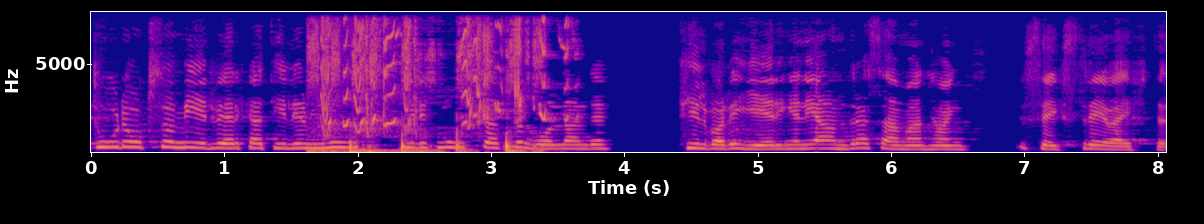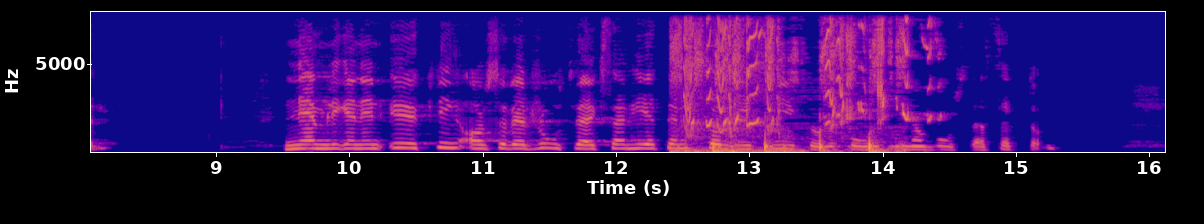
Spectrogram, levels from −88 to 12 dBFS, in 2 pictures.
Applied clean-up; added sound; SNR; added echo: classical method Wiener filter.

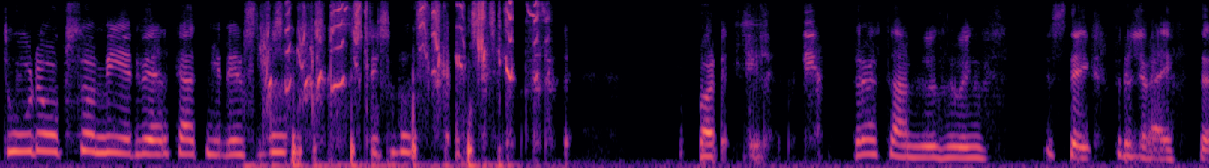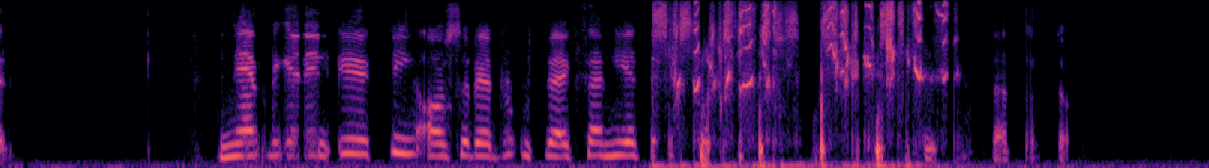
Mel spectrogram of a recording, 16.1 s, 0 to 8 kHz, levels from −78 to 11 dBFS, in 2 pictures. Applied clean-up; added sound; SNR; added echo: neural diffusion model UNIVERSE++.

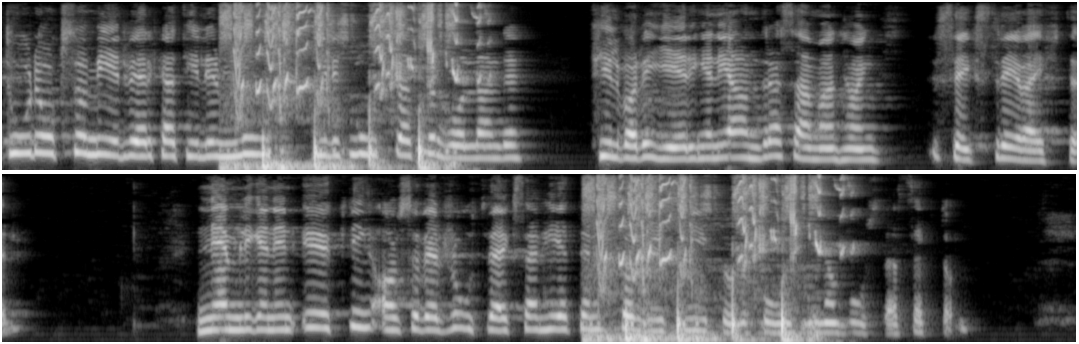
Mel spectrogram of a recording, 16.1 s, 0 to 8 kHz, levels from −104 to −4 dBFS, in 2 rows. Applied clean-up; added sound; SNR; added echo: classical method log-MMSE.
